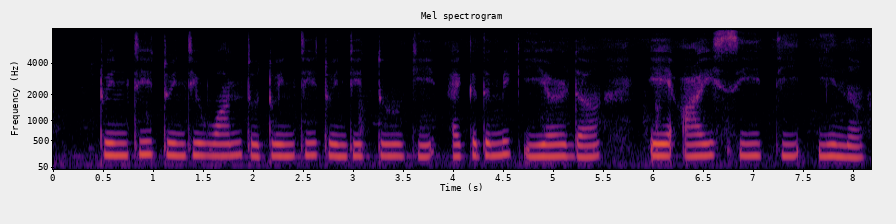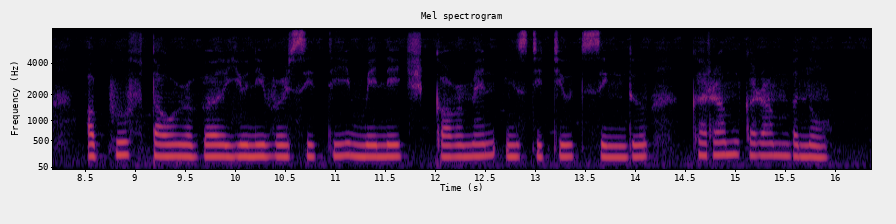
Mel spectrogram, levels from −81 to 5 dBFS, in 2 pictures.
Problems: none marked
